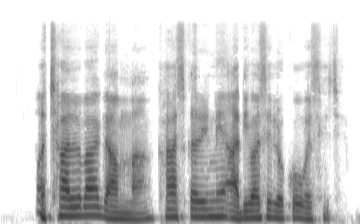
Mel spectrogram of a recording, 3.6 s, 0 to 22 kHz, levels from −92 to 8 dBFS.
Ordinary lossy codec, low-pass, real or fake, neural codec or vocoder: AAC, 64 kbps; 14.4 kHz; fake; codec, 44.1 kHz, 2.6 kbps, SNAC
